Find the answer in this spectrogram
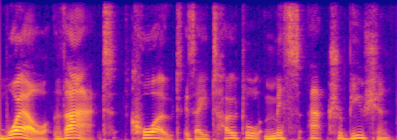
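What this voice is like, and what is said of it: Usual voice. Nothing is said of it.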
